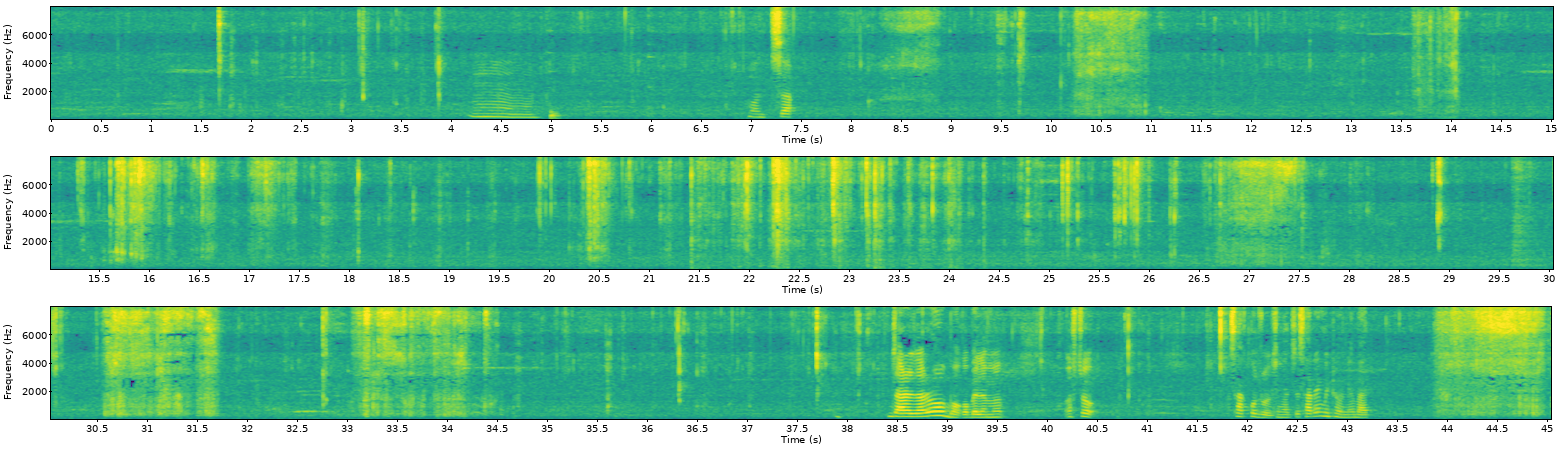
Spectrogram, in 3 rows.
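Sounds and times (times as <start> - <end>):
person chewing and crunching: 15.3 - 27.8, 32.7 - 38.3.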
